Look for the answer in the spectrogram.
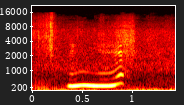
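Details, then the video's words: Hungry female cat asking for food: one half-second meow held on a steady tone, then bending upward at the end, over a low rumble of outdoor background noise. "Beautiful cat asks me for food with her cutest meow"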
